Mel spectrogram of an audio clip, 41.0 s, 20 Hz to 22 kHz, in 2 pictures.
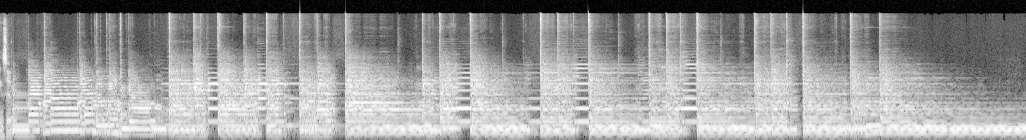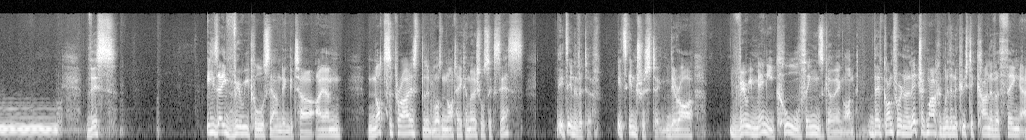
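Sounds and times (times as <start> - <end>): electric guitar fingerstyle: 0.0 - 23.0.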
